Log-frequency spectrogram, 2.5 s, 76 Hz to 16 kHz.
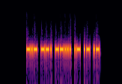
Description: Morse code, heard as a keyed tone, about 50 wpm, 700 Hz. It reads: KG7AAA
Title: USA Call Signs - 6 Characters - 3x Character Spacing - 50wpm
